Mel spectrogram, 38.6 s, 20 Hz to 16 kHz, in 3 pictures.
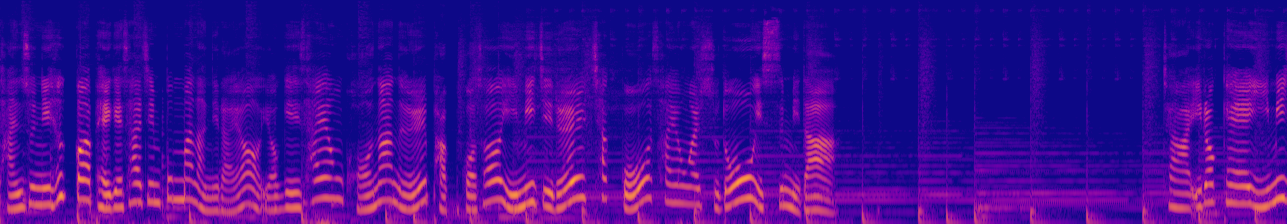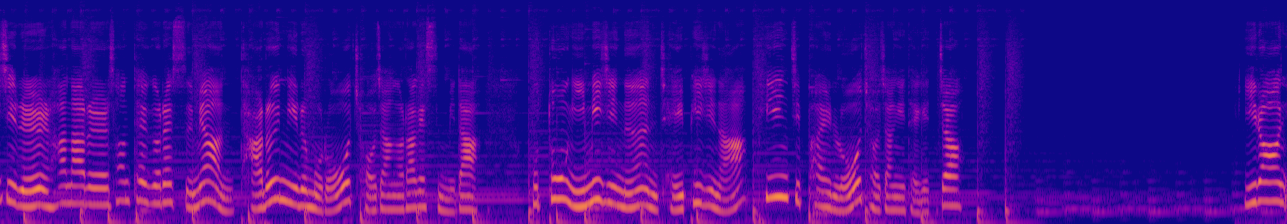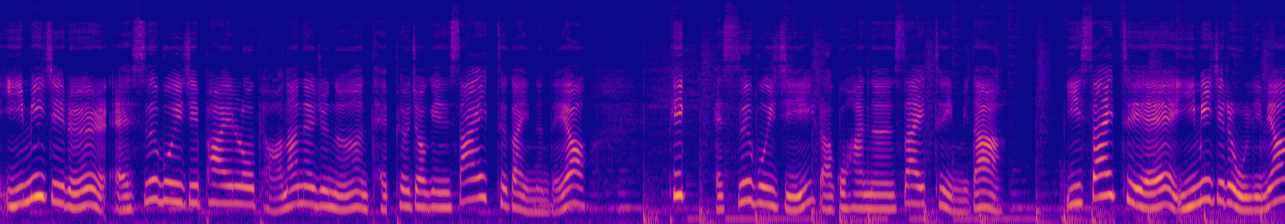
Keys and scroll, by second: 7.8 typing.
